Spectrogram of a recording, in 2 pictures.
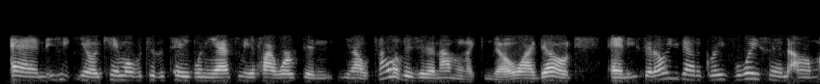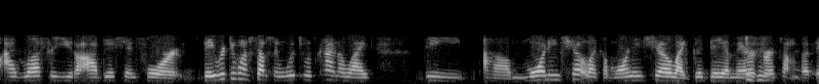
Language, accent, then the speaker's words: English; Chicago, Illinois, United States; moved away as an adult; also born or lived in Charleston, West Virginia; Right, I am from Chicago, um, but I actually ended up starting my career, as I said, in West Virginia. I was married at the time, and we had moved to um, Charleston, West Virginia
